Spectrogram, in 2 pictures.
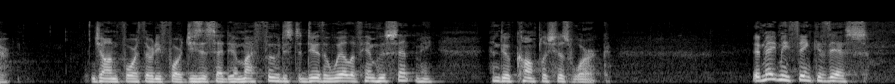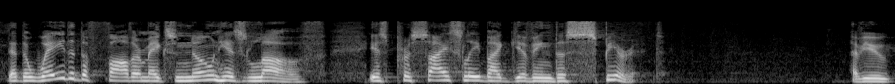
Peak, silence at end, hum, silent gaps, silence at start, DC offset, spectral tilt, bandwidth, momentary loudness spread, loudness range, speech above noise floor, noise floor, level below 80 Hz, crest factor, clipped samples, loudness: -2 dBFS; 0.05 s; none; none; 0 s; under 0.1%; -5.5 dB/octave; 8 kHz; 9 LU; 5 LU; 41 dB; -56 dBFS; -56 dBFS; 14 dB; under 0.1%; -16 LUFS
